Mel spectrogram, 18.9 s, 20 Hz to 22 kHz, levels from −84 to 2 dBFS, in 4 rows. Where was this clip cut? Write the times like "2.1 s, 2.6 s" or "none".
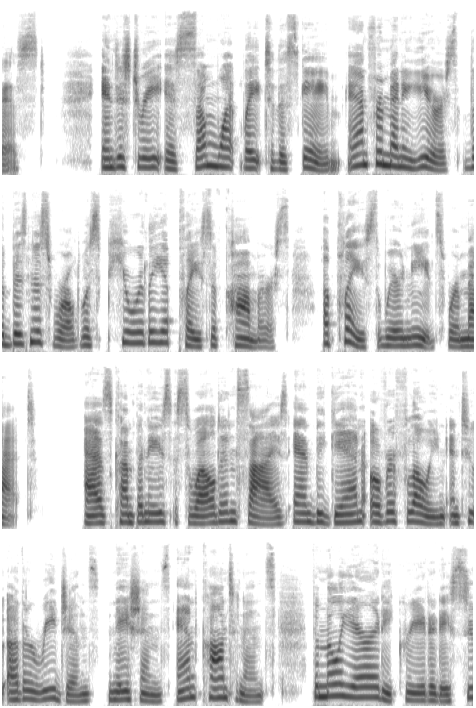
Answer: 13.5 s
